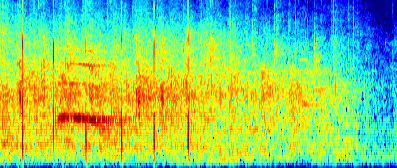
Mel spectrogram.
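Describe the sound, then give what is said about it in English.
An audience applauds a child after a block-tower stacking attempt, a burst of scattered hand claps, a few sharp individual claps standing out at first before the clapping thins and fades over about four seconds. “a round of applause.”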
